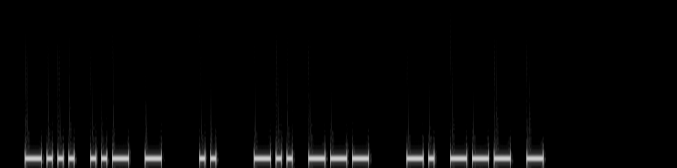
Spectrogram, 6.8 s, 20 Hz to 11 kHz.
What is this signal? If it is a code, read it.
Morse code, heard as a keyed tone, about 22 wpm, 700 Hz. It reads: BUT I DO NOT
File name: practice / 22wpm / Build A Phrase - 5-Word Phrases - 22wpm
